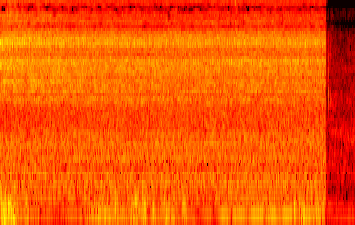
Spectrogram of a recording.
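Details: Home AC outdoor condenser unit after the faulty capacitor was replaced; before, the fan motor hummed but would not spin. Now a steady low hum with an even rush of air: the condenser fan is running normally.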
